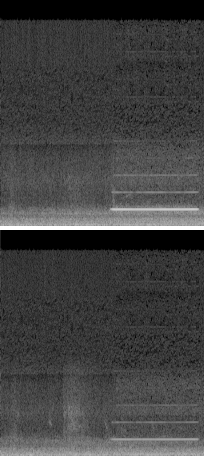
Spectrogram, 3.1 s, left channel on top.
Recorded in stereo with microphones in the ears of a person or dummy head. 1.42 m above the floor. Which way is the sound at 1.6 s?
60° left (ahead or behind).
